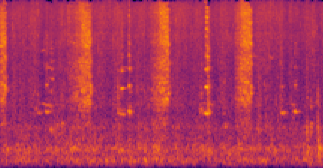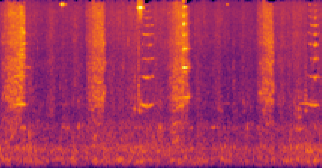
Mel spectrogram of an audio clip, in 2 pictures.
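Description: Small boat moving across a lake: water splashing against the hull in a steady rhythm, roughly once a second, over a low rushing noise.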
